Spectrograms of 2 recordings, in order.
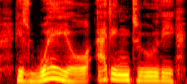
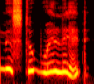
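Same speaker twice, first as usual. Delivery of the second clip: much higher, small mouse voice; Pip murmuring. A narrator's reading. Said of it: "Pip murmured".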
